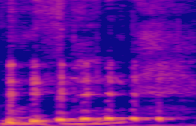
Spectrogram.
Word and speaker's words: Mosman: Pronounced with a Z instead of an S. Mosman.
